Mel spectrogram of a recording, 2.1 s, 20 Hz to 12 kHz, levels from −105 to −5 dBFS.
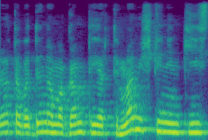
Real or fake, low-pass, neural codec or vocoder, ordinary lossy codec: fake; 10.8 kHz; vocoder, 48 kHz, 128 mel bands, Vocos; Opus, 64 kbps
